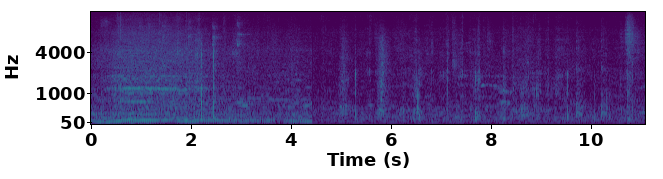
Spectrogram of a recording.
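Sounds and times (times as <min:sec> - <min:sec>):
fingers pressing dough on plastic: 0:05.2 - 0:10.9.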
